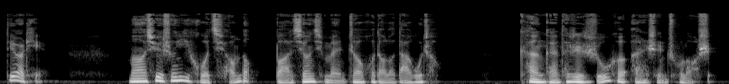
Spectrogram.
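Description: A man narrating a dramatic folk tale in a plain, steady storytelling manner. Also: lowish voice, moderate pace, slightly rough, dry recording, studio quality.

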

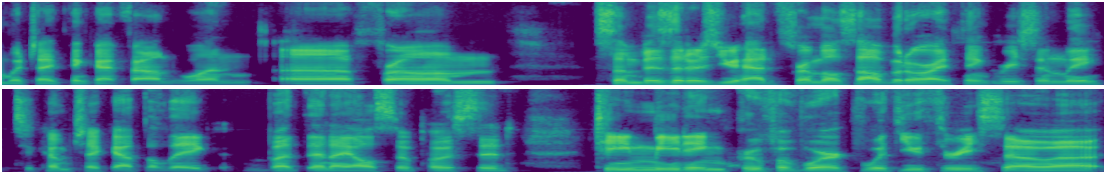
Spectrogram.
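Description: A male host with a low voice speaks in an even, level tone. He is easygoing as he passes the floor to his guests. The recording sounds dry, with no room echo. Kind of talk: casual interview hosting.

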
